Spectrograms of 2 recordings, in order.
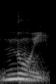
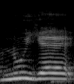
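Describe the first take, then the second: First: The two words merge into one syllable. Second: The two words are said separately. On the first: "This is what happens when you speak very fast" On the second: "instead of"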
